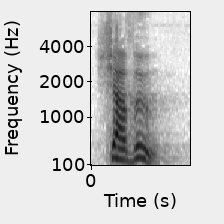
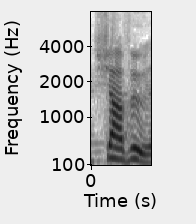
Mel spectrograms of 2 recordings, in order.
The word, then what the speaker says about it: Shavuot: They call it Shavuot. Okay? Shavuot. That's pronounced like, or spelled out like this.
